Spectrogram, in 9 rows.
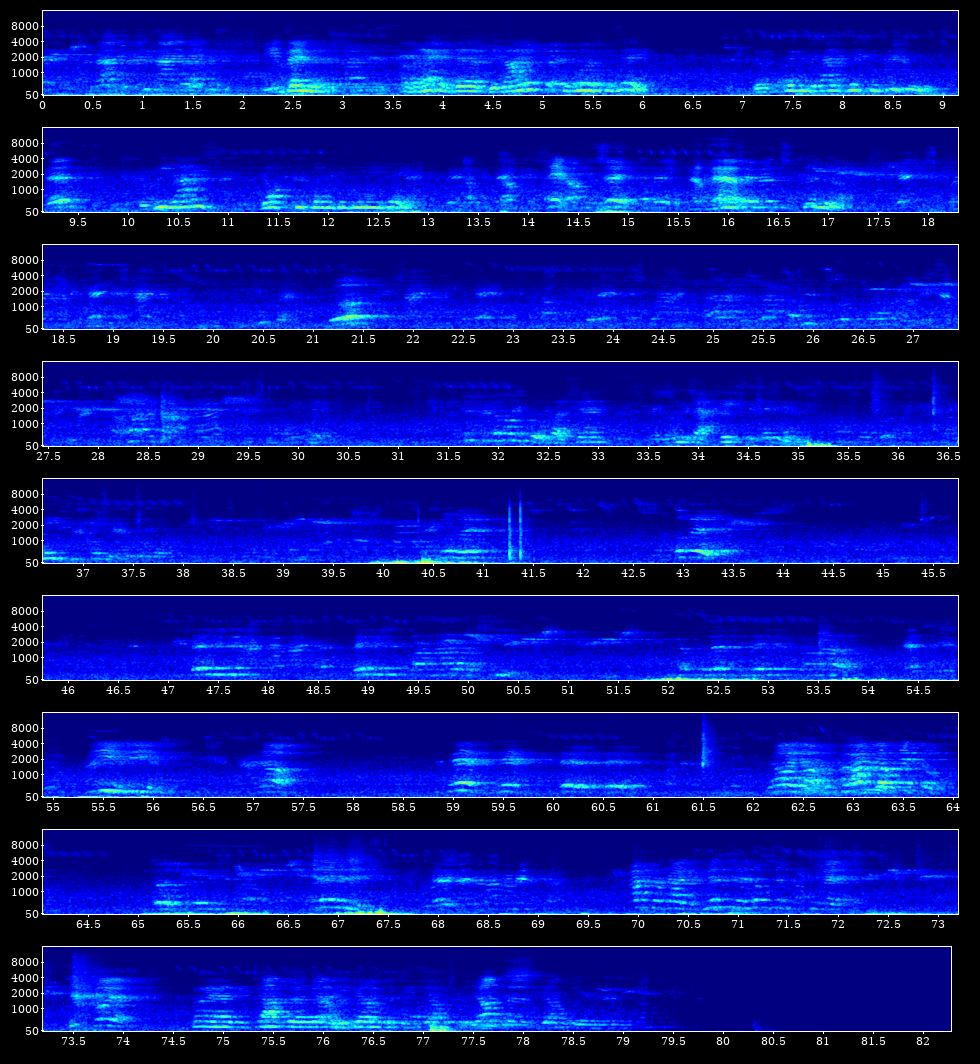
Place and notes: Lamorinierestraat, Antwerp, Belgium - Discussion on Pesach liturgy in Corona-crisis
Orthodox Jews discuss how to proceed with singing the liturgy during the Corona-crisis, with 10 men spread over gardens and balconies.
